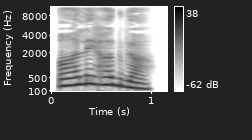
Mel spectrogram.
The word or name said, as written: ಆಲೆಹಗ್ಗ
